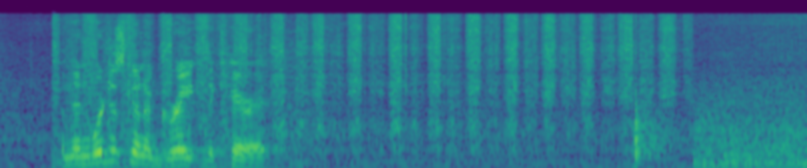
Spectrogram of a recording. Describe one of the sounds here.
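A carrot rasps against a metal grater.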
